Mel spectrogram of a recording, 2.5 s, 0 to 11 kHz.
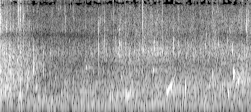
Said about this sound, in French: Les eaux de l'île qui coulent en contrebas, rejointes par celles de la Bruche avant de franchir les 13 arcades du barrage Vauban, ont parcouru environ 190 km depuis leur source, dans le Jura alsacien, pour parvenir jusqu'à nous.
